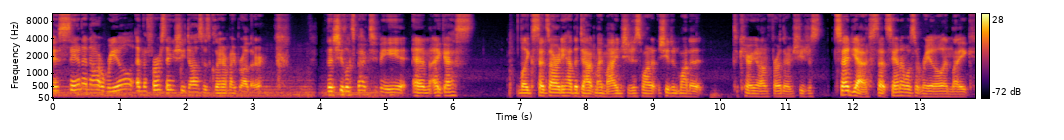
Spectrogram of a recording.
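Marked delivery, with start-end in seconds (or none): 0.0-1.2 mock high, stretched-out, drawn-out yell. Recalling running home and kicking open the door: retelling a yell at mom. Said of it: "I like yell at my mom".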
